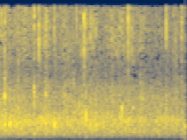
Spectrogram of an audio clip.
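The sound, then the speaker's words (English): A crowd applauds a worship team steadily, dense overlapping clapping filling the space at a consistent level with no voices standing out. “We give these guys a big round of applause because they're amazing.”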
